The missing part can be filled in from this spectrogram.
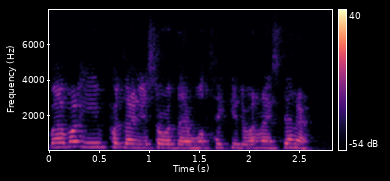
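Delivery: high New Jersey henchman voice. Playing one of the henchmen, in a new jersey henchman voice. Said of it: "shipped over from uh, New Jersey Central Casting".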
